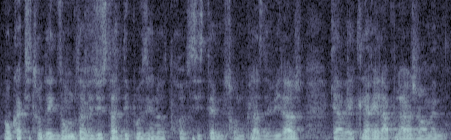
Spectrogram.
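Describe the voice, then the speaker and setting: A man's voice: low-pitched, level tone, brisk, a little mellow, reverberant. A man from France who founded a solar start-up, explaining it plainly at a forum. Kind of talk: presentation at a forum.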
